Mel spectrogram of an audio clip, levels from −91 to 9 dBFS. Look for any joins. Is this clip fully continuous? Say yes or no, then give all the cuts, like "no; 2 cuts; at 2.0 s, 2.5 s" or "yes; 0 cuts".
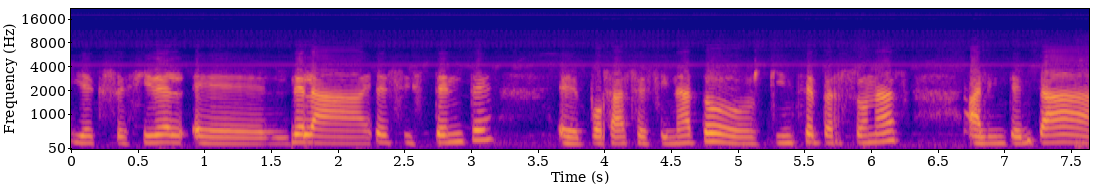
no; 5 cuts; at 1.7 s, 2.2 s, 4.0 s, 5.2 s, 6.7 s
